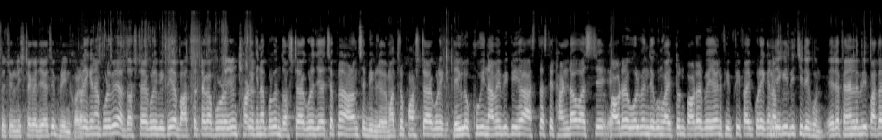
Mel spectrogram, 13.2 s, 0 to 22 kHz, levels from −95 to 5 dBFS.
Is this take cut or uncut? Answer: cut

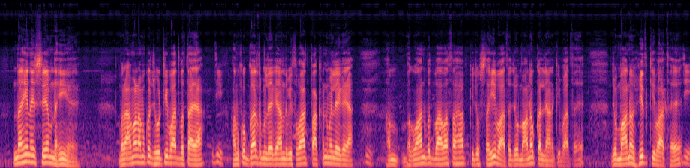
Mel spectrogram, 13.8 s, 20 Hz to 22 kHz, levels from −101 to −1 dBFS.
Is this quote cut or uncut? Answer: uncut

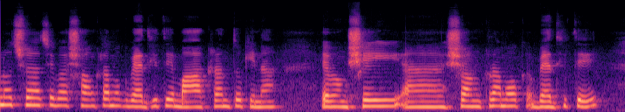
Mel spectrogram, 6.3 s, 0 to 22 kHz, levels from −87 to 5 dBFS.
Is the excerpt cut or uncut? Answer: uncut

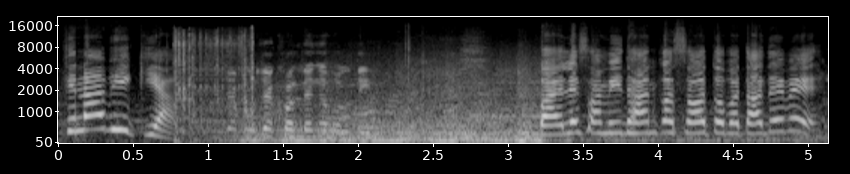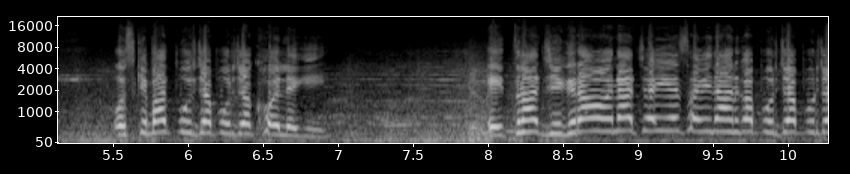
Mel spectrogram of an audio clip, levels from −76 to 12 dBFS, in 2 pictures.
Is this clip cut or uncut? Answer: cut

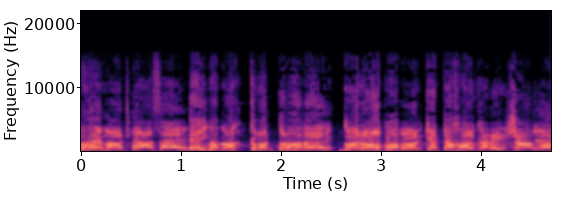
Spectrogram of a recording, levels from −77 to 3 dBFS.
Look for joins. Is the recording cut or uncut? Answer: cut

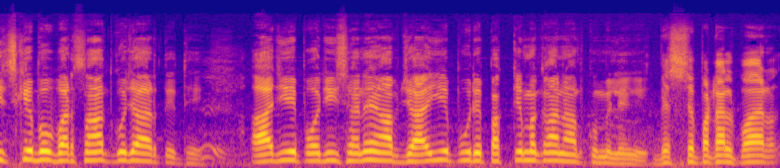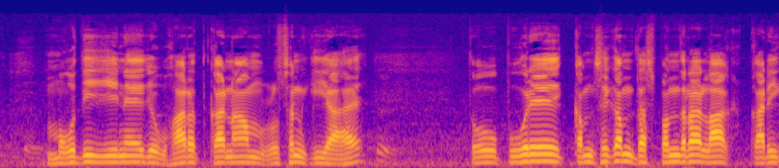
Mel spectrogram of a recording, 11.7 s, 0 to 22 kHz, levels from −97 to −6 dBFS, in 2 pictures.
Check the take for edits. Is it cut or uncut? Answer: cut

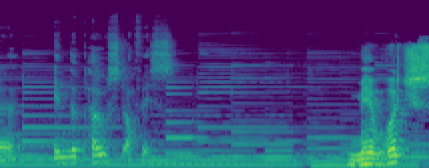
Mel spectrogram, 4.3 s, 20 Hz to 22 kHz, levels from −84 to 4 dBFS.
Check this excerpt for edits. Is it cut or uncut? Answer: uncut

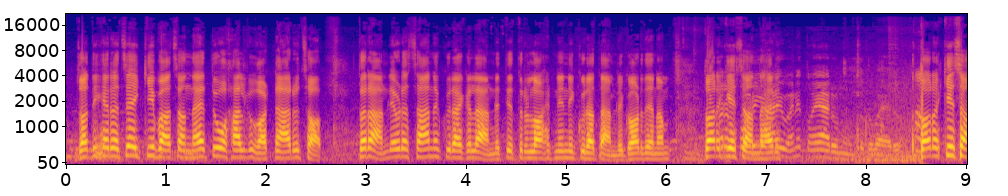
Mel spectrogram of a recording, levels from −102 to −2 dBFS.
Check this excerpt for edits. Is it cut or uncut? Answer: uncut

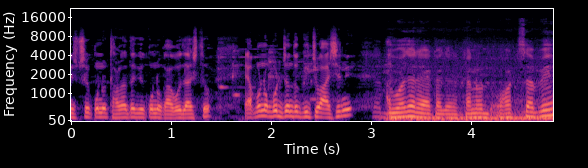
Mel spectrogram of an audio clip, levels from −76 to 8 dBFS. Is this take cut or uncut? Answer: cut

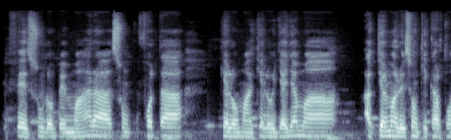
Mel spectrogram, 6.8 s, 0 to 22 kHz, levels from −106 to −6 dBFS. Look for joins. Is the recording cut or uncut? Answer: uncut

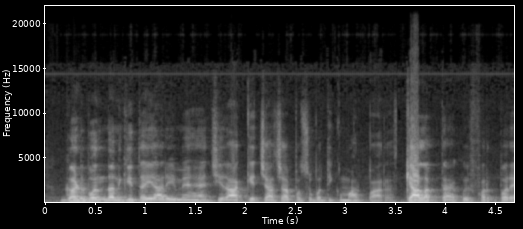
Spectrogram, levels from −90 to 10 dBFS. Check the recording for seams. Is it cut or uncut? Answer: cut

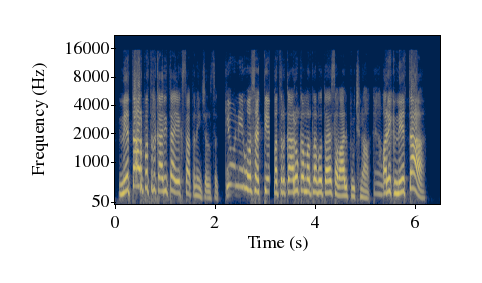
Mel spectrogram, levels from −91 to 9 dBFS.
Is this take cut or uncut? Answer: cut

